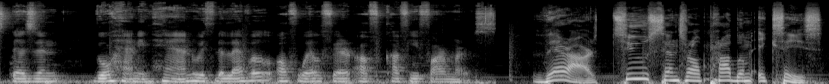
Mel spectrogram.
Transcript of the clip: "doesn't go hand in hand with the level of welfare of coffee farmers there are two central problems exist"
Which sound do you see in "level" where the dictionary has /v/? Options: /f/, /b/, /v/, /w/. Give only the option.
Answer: /v/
